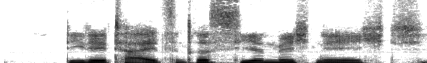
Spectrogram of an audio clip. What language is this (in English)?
German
